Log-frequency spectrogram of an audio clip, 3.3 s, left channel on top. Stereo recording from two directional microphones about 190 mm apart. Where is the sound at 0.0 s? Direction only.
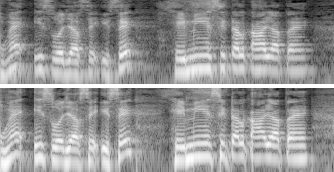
50° right (ahead or behind).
